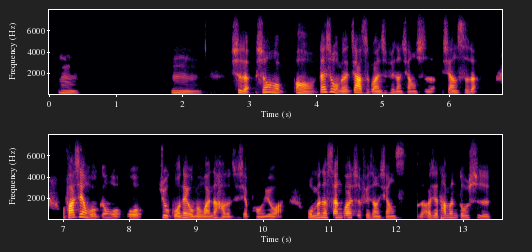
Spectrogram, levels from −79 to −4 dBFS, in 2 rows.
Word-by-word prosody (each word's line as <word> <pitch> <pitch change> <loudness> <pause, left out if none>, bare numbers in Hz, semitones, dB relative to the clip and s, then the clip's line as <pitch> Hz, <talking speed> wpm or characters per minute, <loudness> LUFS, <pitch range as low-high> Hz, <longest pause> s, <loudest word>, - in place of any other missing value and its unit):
嗯。 165 -4 -10 1.4
嗯， 155 -4 -10 0.4
是 - - -2
的， - - +3
生 225 +1 -1
活 185 -4 -3
哦， 155 -5 0
但 225 +2 +6
是 260 - -2
我 255 - +1
们 155 - +1
的 - - -1
价 200 +3 +9
值 170 - -10
观 155 0 +2
是 155 - -12
非 155 - -11
常 145 0 -2
相似 140 0 -6
的 - - -9
相 165 -1 0
似 - - -7
的。 - - 0 0.5
我 - - -13
发 215 +1 +10
现 230 -3 +5
我 155 -3 -2
跟 180 +5 -6
我 155 -4 -7
我 150 -2 -2 0.2
就 185 -1 -2
国 150 +1 +1
内 190 +2 +3
我 - - +1
们 150 +1 -2
玩 140 0 +3
得 180 - +3
好 - - 0
的 135 - -4
这 135 - -17
些 160 - -6
朋 135 -2 -8
友 150 -1 -3
啊， - - -2 0.4
我 160 - -3
们 190 +3 +2
的 200 - +4
三 195 0 +4
观 195 0 +4
是 - - -8
非 170 - -8
常 150 -2 0
相 145 +1 -4
似 155 - -14 0.2
的。 - - -6
而 - - +1
且 170 0 -2
他 180 +1 +2
们 185 0 -4
都 175 +1 -6
是 155 -5 -7
160 Hz, 275 characters per minute, -25 LUFS, 150-185 Hz, 1.4 s, 发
